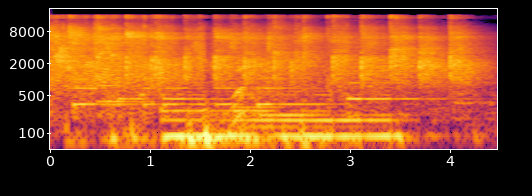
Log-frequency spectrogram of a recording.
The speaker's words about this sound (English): Amen. Clap your hands one more time for the Lord.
